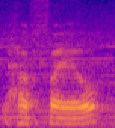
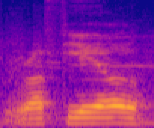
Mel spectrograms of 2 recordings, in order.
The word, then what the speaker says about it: Rafael: Uh well, Portuguese say Rafael, but people would say everything Raphael, mostly Raphael, but uh this dude is actually Oh, there he is.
